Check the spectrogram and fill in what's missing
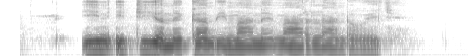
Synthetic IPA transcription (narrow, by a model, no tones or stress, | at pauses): initijonɛkambimanɛmarlandɔwḛd͡ʒe̥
